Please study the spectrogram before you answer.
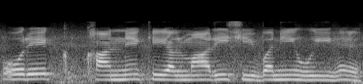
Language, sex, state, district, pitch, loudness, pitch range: Hindi, female, Haryana, Charkhi Dadri, 215 Hz, -14 LUFS, 215-230 Hz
